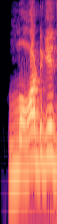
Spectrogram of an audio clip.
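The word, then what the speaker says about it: mortgage: एक ही बात है एम ओ आर टी जी ए जी टी साइलेंट होता है। मगेज मतलब मोट टीचर की इंसल्ट होएगी।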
